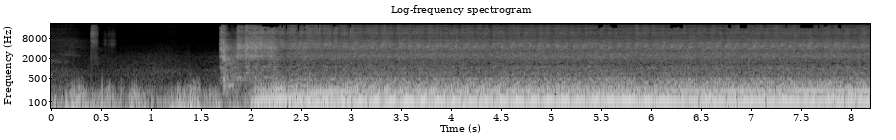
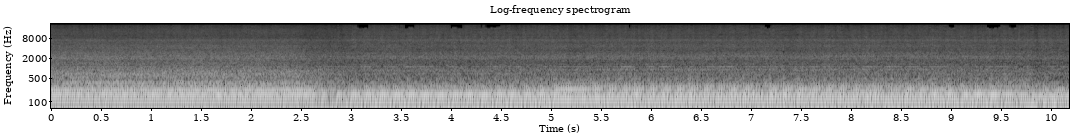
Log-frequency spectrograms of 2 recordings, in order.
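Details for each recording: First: 1979 Volvo 240 with exhaust swapped from another 240, new front gasket: cold start with manual choke high idle at about 1500–2000 rpm, brief crank then steady fast even idle, a little blue smoke; clean normal cold start. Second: 1979 Volvo 240 with the exhaust swapped from another 240 and the intake pre-heater hose removed, first start; rough, lumpy idle with a loud puffing rasp from a massive exhaust manifold leak.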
